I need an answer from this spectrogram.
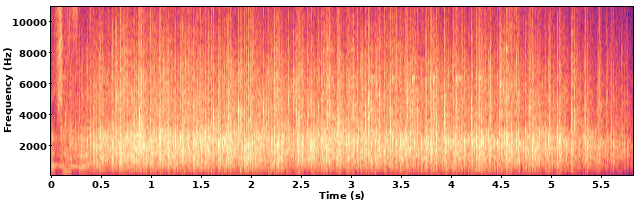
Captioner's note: applause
